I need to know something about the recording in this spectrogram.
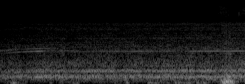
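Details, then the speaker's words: Xantrex Freedom HFS2055 inverter/charger after repair of its charging circuit, on shore power charging the battery at 26 amps: the relay clicks, then the cooling fans ramp up with a steady whoosh and even whine. Normal operation. "heard the fans ramp up in the unit."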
